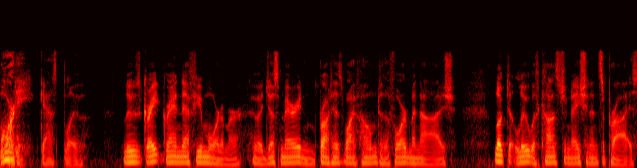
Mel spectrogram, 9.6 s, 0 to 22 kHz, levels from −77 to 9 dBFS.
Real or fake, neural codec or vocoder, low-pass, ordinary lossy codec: real; none; 7.2 kHz; Opus, 64 kbps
